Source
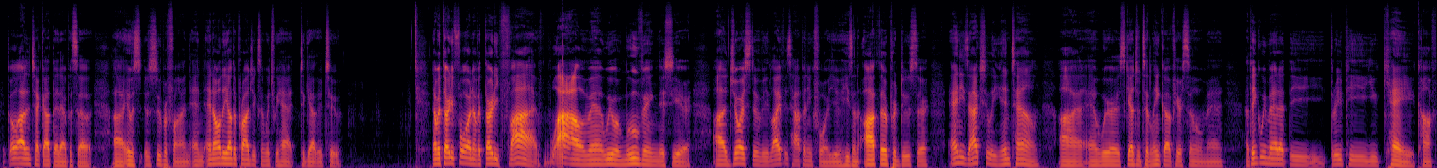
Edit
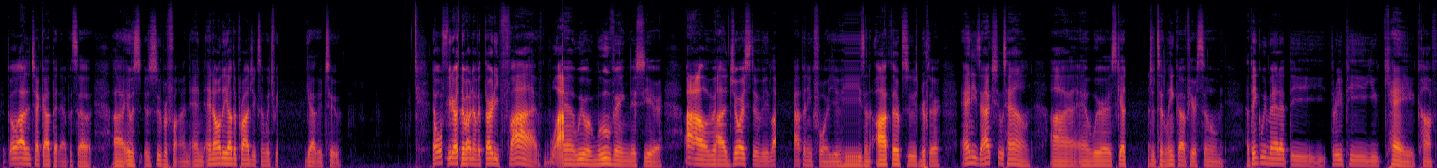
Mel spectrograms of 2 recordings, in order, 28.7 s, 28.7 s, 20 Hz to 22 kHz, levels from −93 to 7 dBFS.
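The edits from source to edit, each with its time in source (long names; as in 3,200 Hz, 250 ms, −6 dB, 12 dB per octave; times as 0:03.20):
0:01.14–0:01.71: fade in, from −21.5 dB
0:03.53–0:03.78: fade in, from −23.5 dB
0:05.55–0:06.11: fill with room tone
0:08.69–0:09.35: reverse
0:11.27–0:11.84: move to 0:14.32
0:15.51–0:15.89: fill with room tone
0:16.90: stutter 0.04 s, 7 plays
0:17.80–0:18.33: reverse
0:19.83–0:20.24: remove
0:22.68: splice in room tone 0.46 s
0:24.12–0:24.40: remove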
